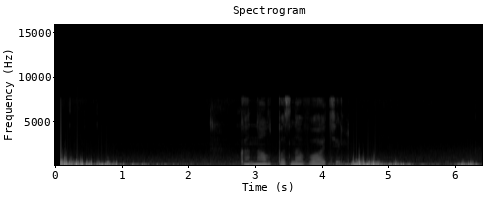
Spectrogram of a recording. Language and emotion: Russian, sad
